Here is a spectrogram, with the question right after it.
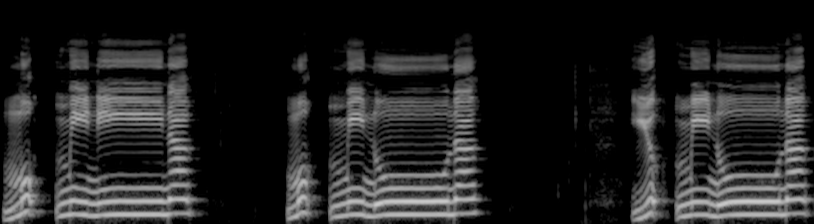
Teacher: میم حمزہ پیش، جھٹکا لگانا ہے، حمزہ ساکنہ آ گیا نا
